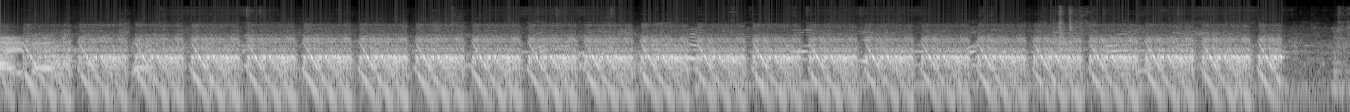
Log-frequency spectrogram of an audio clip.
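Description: A 'Party Time' fruit machine playing a repeating electronic sound effect: rapid falling bleeps, about four or five a second, over a steady high tone, cutting off suddenly near the end.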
